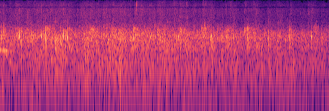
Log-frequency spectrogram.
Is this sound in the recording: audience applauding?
yes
